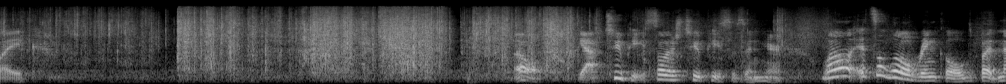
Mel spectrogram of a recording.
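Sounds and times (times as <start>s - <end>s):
plastic wrapping crinkling: 0.0s - 8.4s.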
